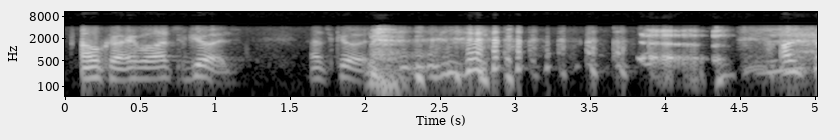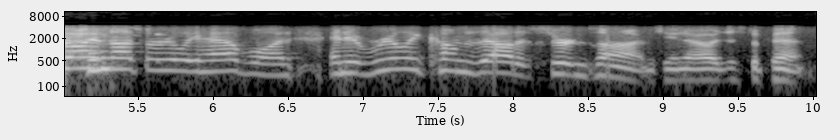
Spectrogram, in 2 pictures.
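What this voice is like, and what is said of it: Mild Southern American accent, Texas drawl. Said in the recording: “Maybe I have that southern charm sound ... I can definitely pick out the accent that you do have an accent ... you get the little bit of that Texas drawl a little bit”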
